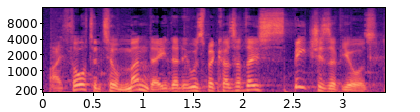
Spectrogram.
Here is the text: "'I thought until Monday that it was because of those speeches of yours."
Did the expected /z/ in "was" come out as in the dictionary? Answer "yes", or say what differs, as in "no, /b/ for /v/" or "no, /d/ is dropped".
yes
